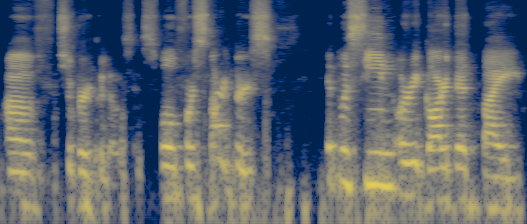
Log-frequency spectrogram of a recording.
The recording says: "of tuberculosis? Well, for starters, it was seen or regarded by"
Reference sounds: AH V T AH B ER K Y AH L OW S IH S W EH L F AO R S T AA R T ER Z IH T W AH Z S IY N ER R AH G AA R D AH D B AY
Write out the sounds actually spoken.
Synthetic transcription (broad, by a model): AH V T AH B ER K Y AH L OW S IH S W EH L F AO R S T AA R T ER S IH T W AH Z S IY N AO R AH G AA R D AH D B AY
